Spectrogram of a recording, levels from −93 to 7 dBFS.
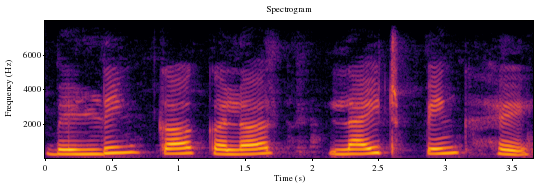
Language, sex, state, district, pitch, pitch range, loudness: Hindi, female, Madhya Pradesh, Bhopal, 280 Hz, 255-310 Hz, -14 LUFS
